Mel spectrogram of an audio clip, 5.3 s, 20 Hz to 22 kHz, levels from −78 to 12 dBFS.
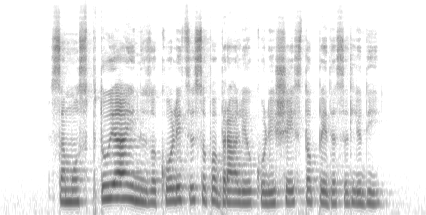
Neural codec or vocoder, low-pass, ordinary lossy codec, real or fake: vocoder, 44.1 kHz, 128 mel bands every 256 samples, BigVGAN v2; none; none; fake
